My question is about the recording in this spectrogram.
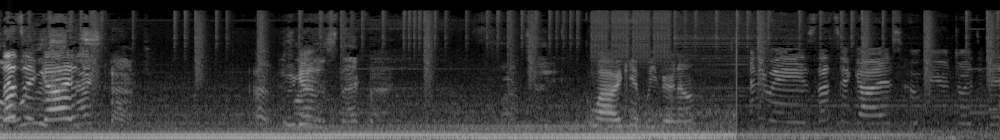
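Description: Steady low drone of a car's engine and road noise heard inside the cabin while driving. It cuts off abruptly about seven seconds in, leaving a quieter background.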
